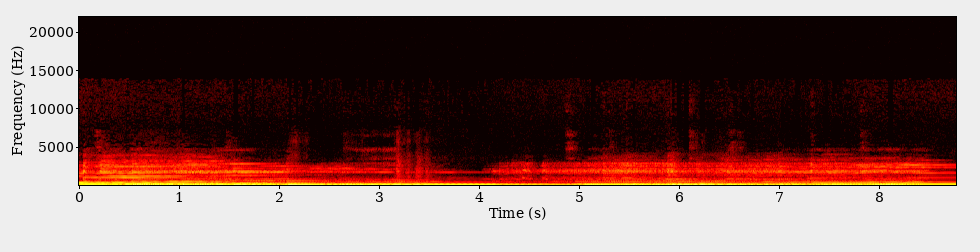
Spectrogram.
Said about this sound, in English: So, this is my Kick-Ass bass amp. Pretty Kick-Ass. Let's see. It's got a reverse delay, or reverse reverb. Let's see what that sounds like.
